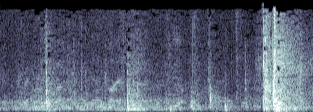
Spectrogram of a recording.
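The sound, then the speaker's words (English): A door is pushed shut with a solid thud near the end, after a few softer knocks and shuffling sounds, with faint voices in the background. “ahead and close the door.”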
